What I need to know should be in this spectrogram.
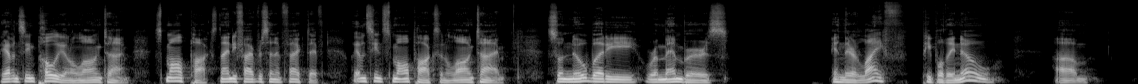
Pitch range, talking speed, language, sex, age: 90-110 Hz, 155 wpm, English, male, 30-49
